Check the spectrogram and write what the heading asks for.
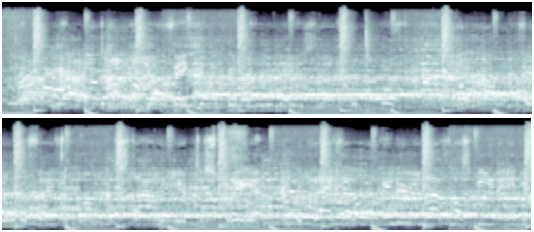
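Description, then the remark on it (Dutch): A dense crowd of Ajax football supporters celebrating in Amsterdam city centre roars and chants continuously, with shouts and whoops rising over the din and sharp bangs or claps cutting through; loud throughout. “Gejuich en gefeest ongetwijfeld ook bij jou”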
